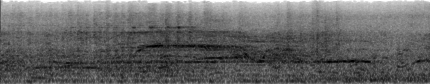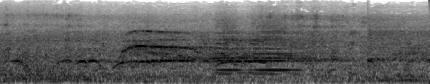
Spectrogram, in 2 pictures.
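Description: A Six Flags over Georgia amusement park train rumbles steadily, with rising whistle-like tones and a horn sounding over the noise, and voices faintly beneath.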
